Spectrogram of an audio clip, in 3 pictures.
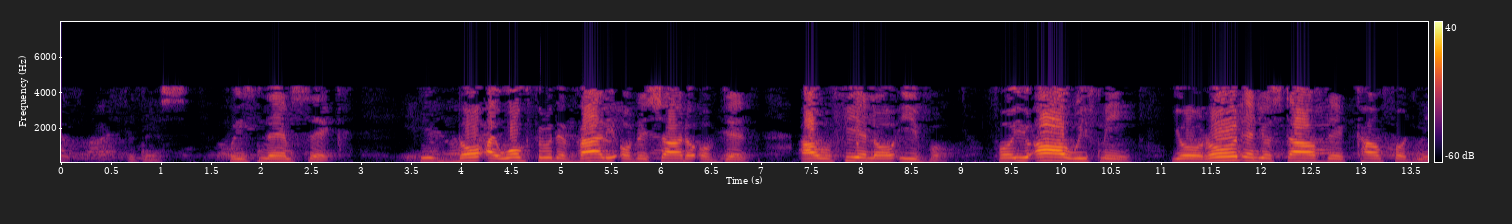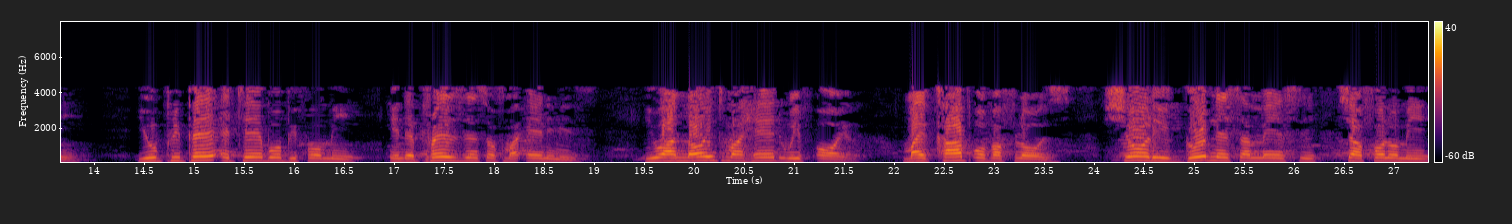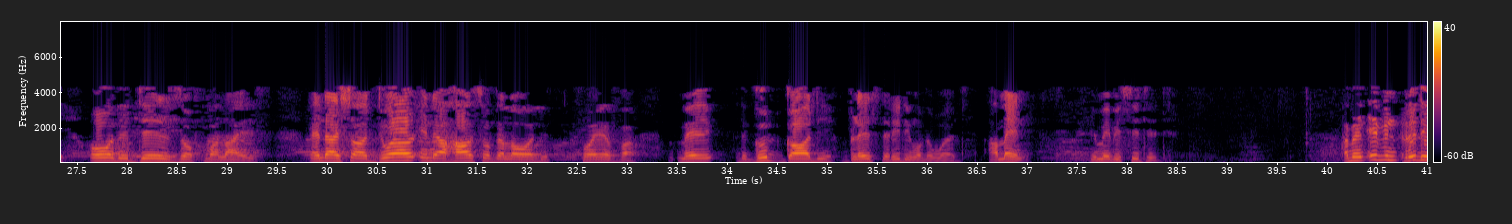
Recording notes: Preached on 3rd October at Reformation Bible Church , Lilongwe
